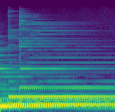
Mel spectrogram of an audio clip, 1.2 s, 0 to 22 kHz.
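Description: Guitar harmonics ring at the 12th fret in a fingerstyle gospel blues setting: a couple of quick plucked attacks blend into a clear, bell-like sustained tone that fades slowly over about a second.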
